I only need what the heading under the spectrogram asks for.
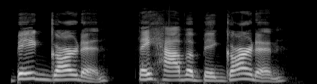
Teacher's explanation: This is called gemination, and as usual, it helps us move through words more quickly. Rather than pronouncing the same sound back to back, we simply extend the sound and flow into the next word. · We extend the g sound and flow into the next word.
